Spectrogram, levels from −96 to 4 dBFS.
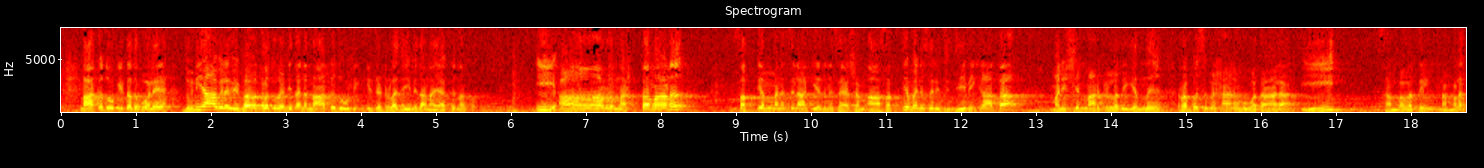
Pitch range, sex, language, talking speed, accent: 170-240 Hz, female, Malayalam, 90 wpm, native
